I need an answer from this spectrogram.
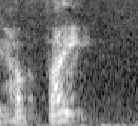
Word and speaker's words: Hawaii: Harbor in Hawaii or as most people in Hawaii would say Havi Havi the proper pronunciation this great B started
